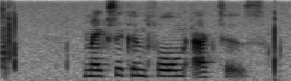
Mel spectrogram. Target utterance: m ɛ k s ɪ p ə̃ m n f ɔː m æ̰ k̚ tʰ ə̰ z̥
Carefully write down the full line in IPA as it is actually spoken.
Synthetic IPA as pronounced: m ɛ k s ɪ k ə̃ n f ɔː m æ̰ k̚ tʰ ə̰ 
